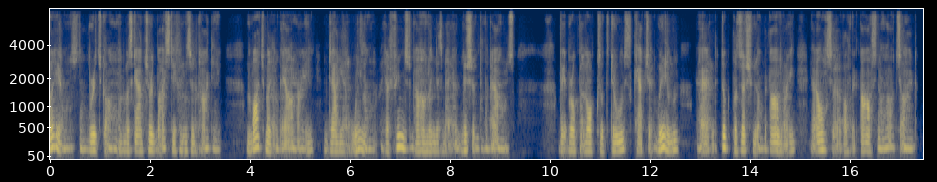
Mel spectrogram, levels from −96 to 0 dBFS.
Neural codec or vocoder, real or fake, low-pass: autoencoder, 22.05 kHz, a latent of 192 numbers a frame, VITS, trained on one speaker; fake; 7.2 kHz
